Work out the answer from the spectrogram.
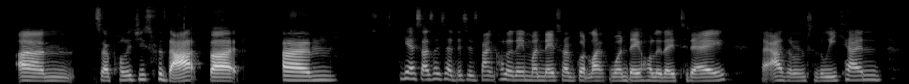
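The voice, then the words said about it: Slightly strained, sore-throat voice. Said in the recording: “my voice sounds a bit weird, or because I have a bit of a sore throat”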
